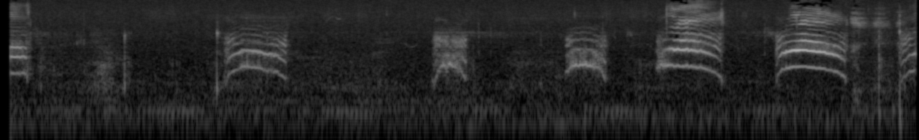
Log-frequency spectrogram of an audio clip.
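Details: Siamese kitten, two weeks old: a series of thin, high mewing cries, each arched in pitch, rising then falling, about one every second, growing louder and longer toward the end, with short pauses and faint background hum.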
